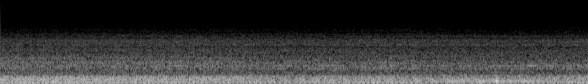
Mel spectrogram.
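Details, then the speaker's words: Old rusty Chevy pickup being revived after sitting, which was very difficult to start on the previous attempt; dull, uneven cranking rumble with no clean catch, slow to fire: hard starting. "I'm gonna go try and fire it up again because it was so difficult last time."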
